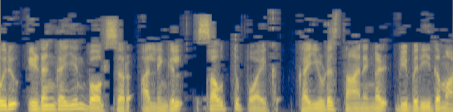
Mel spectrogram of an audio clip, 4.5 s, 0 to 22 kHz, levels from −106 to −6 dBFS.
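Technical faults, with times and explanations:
Throughout: WMA compression, likely the cause of the heavy codec damage. The speech rings and sounds washy, with a hiss that swells and fades with the signal. Nothing is heard above 15.2 kHz. The quantisation noise fits a low bitrate near 32 kbps.
3.38 to 3.43 s: pre-echo. A sharp attack arrives with a short hiss about 55 ms before it. The transform block spreads its noise evenly, so noise sized for the loud onset also fills the quiet moment ahead. The attack sounds smeared.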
